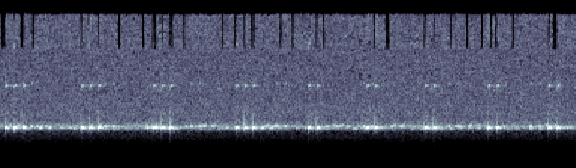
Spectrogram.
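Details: Cricket chirping in short, high, pulsed bursts roughly twice per second, each chirp a quick double or triple trill, laid over a constant bright hiss with no low sounds at all.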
